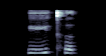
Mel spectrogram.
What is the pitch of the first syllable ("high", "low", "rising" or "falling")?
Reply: rising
